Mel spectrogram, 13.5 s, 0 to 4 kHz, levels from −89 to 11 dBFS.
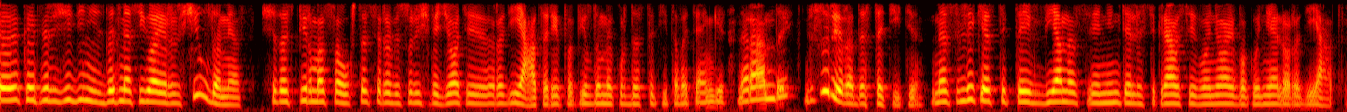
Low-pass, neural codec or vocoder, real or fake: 3.6 kHz; none; real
